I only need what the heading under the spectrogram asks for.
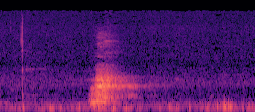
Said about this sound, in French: Ah zut, le chien mince. Je suis désolée.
